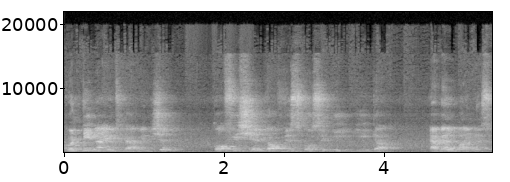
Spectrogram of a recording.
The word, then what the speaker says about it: eta: Pronunciation is eta, ETA, eta, and his dimension is ml minus 1 t minus 1.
